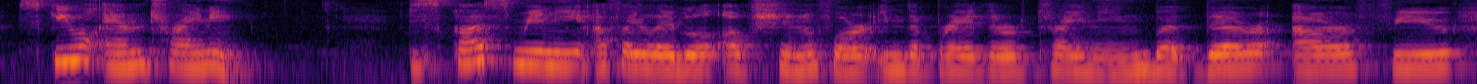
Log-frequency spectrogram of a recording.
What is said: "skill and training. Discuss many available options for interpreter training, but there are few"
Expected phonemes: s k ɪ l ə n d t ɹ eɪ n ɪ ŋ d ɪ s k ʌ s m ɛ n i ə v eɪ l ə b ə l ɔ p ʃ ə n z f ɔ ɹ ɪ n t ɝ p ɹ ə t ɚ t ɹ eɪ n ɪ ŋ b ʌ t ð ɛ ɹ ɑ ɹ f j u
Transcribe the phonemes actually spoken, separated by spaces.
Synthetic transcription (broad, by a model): s k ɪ l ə n t ɹ eɪ n ɪ ŋ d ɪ s k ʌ s m ɛ n i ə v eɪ l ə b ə l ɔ p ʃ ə n f ɔ ɹ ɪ n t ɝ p ɹ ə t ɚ t ɹ eɪ n ɪ ŋ b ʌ t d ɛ ɹ ɑ ɹ f j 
